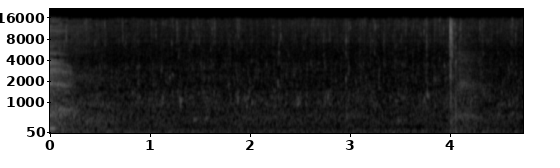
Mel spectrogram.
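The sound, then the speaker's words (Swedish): A brook flows steadily, a soft continuous trickle and babble of water with a brief splash near the end, no voices present. “Lyssna till bäcken som rinner.”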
